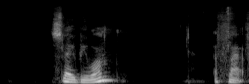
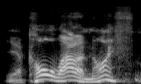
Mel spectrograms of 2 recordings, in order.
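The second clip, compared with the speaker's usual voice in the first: attempted Australian accent; 5 semitones higher than usual. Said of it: "I can't do a, an Australian accent".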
